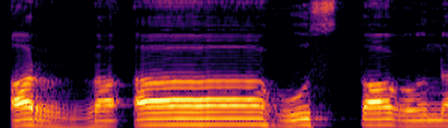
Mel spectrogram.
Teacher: ارآہ استغنی، ارآ کیوں پڑھ رہے ہیں کہ نون پر جزم ہے، را پر آگے شد ہے، تو ہم جزم والے حرف کو چھوڑ دیں گے، شد والے حرف پر آگے، یہ کلیہ ہے، یہ قاعدہ ہے، ٹھیک ہو گیا۔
